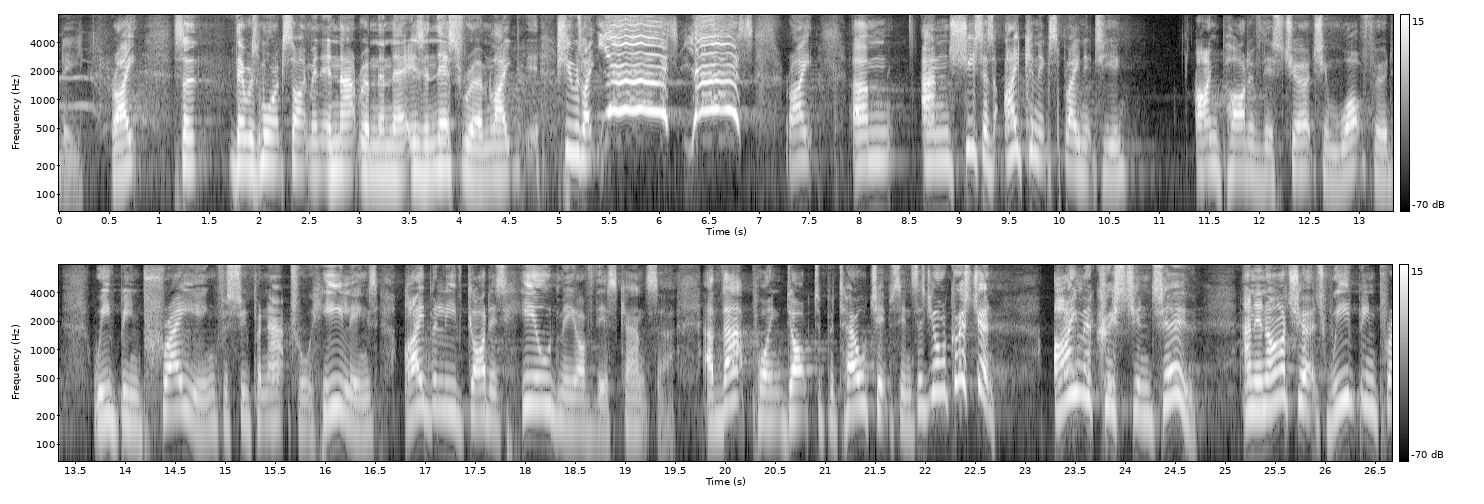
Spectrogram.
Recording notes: This teaching was a session out of our Encountering God Conference.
